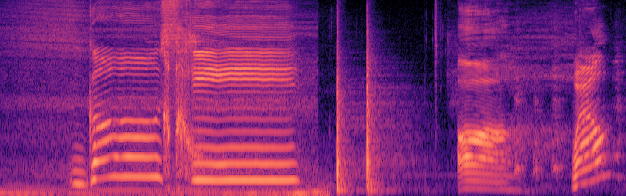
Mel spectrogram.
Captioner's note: knocks twice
